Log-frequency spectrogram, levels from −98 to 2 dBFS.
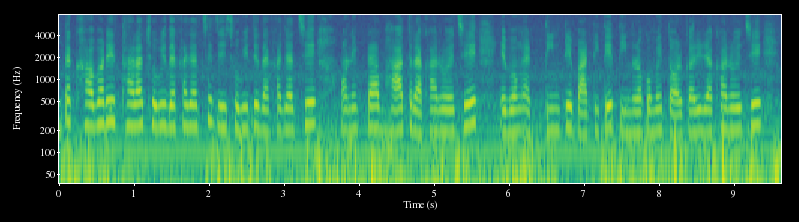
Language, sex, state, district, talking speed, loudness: Bengali, female, West Bengal, Kolkata, 145 wpm, -17 LUFS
